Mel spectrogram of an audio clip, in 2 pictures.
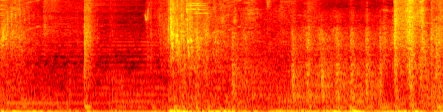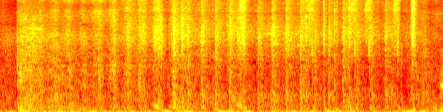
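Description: Video game gunfire rattles in rapid bursts from an automatic weapon, loud and dense, building into near-continuous shooting with layered distant shots and mechanical clatter.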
